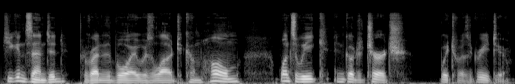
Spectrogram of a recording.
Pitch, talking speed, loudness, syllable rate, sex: 105 Hz, 245 wpm, -17 LUFS, 6.8 syllables/s, male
